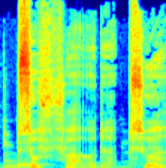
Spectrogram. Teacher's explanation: Das unbetonte E in der Vorsilbe lässt der Bayer weg.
